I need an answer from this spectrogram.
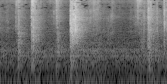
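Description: Tarot cards being shuffled: a few soft, papery riffling bursts with one sharper, louder snap near the middle, separated by brief quiet gaps, with no talking.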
